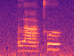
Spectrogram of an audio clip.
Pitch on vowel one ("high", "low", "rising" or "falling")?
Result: low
